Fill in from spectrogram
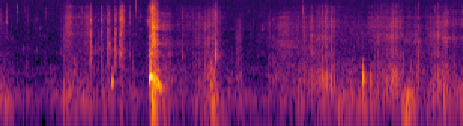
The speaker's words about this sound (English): You're going to hear us chewing.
